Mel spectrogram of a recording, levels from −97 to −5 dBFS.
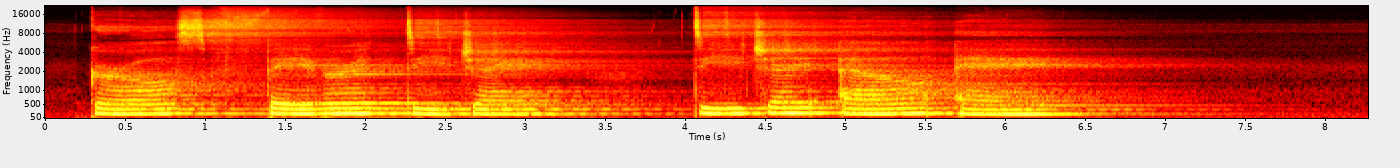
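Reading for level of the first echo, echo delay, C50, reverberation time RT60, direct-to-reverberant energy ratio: -13.5 dB, 179 ms, 5.0 dB, 2.9 s, 4.5 dB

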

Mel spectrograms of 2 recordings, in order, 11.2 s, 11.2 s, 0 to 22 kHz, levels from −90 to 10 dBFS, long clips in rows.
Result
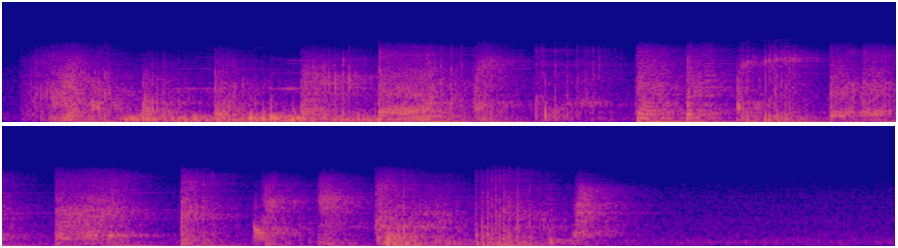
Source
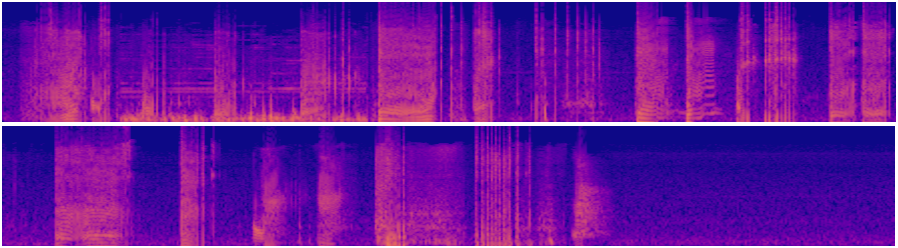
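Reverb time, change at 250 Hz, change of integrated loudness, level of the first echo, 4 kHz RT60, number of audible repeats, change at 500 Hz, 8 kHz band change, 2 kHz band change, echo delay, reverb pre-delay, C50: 0.85 s, +1.0 dB, -2.0 dB, -13.5 dB, 0.80 s, 1, +0.5 dB, under -40 dB, -3.0 dB, 136 ms, 15 ms, 6.5 dB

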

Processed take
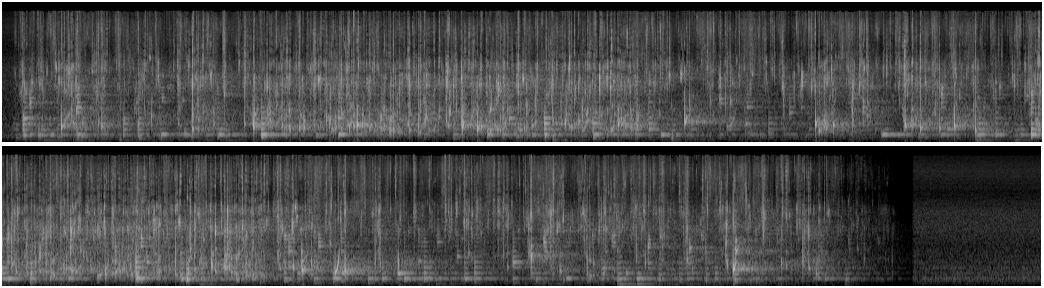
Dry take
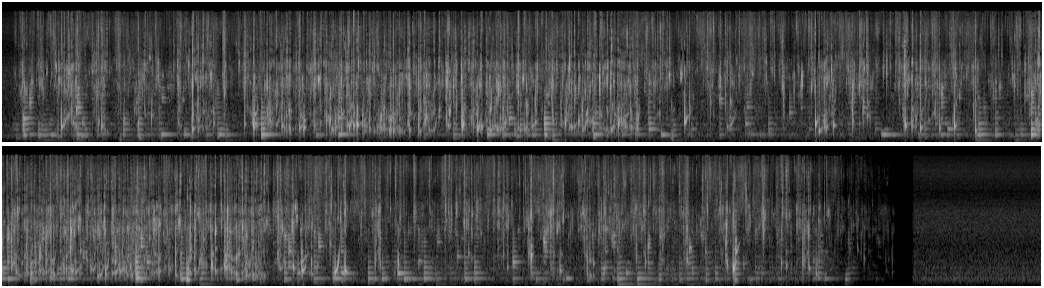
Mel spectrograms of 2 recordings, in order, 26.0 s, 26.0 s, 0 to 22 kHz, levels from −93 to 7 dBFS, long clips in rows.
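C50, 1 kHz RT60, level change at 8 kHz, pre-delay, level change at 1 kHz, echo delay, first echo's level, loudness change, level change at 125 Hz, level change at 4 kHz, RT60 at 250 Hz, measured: 12.5 dB, 2.0 s, +1.0 dB, 14 ms, +1.5 dB, no echo, no echo, +1.0 dB, +1.5 dB, +1.0 dB, 2.0 s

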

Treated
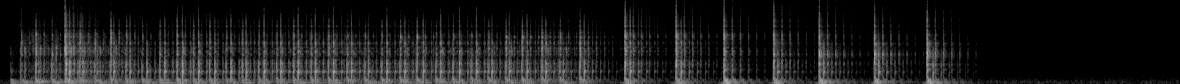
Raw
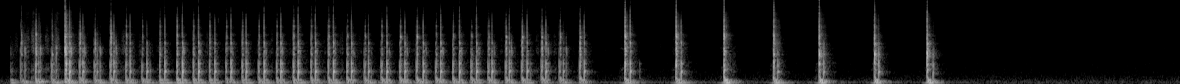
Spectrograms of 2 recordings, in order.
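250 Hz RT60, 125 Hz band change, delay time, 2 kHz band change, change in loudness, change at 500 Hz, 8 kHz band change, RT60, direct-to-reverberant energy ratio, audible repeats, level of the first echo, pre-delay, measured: no reverb, -4.5 dB, 81 ms, -4.5 dB, -5.0 dB, -4.5 dB, -5.5 dB, no reverb, no reverb, 5, -12.5 dB, no reverb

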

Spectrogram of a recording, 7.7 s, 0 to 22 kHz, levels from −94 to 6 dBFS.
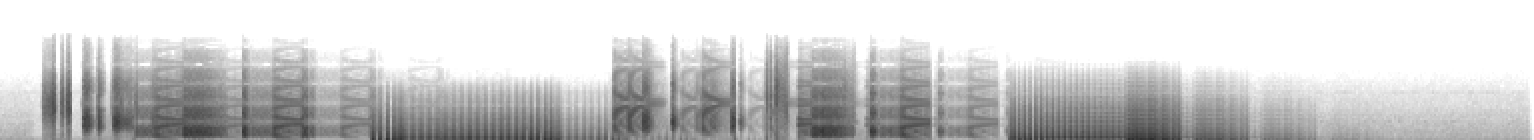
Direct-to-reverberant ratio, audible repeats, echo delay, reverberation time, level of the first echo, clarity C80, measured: no reverb, 2, 339 ms, no reverb, -13.0 dB, no reverb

